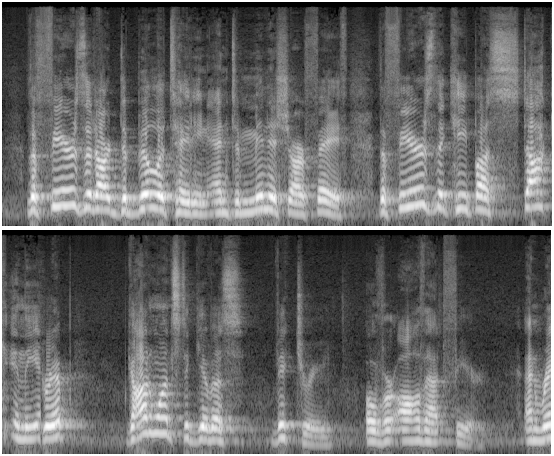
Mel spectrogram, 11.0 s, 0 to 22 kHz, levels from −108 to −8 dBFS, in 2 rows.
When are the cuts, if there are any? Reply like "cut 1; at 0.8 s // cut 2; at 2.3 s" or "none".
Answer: cut 1; at 5.9 s

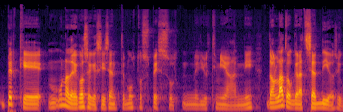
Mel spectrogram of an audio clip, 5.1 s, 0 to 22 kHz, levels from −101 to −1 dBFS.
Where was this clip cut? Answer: cut 1; at 2.7 s // cut 2; at 3.9 s

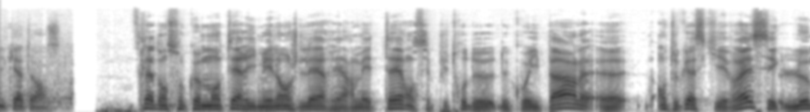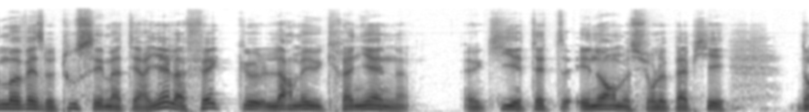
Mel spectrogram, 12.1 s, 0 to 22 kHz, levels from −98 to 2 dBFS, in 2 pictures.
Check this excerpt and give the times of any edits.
cut 1; at 1.0 s // cut 2; at 2.2 s // cut 3; at 3.7 s // cut 4; at 5.8 s // cut 5; at 6.4 s

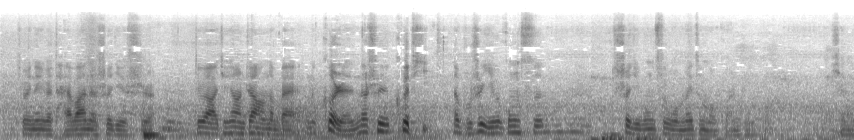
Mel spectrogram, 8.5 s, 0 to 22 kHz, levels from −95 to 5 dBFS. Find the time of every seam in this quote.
none

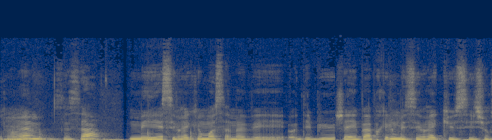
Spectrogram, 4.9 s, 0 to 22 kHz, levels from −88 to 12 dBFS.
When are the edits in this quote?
cut 1; at 1.6 s // cut 2; at 3.3 s // cut 3; at 3.9 s

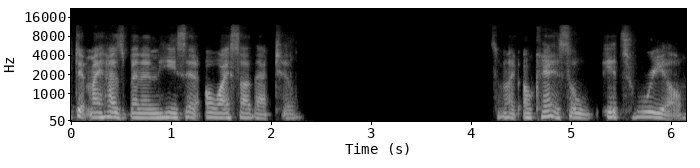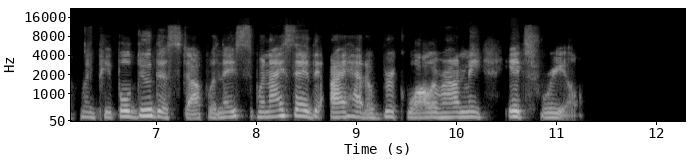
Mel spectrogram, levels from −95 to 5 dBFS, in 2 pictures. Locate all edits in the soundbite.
none

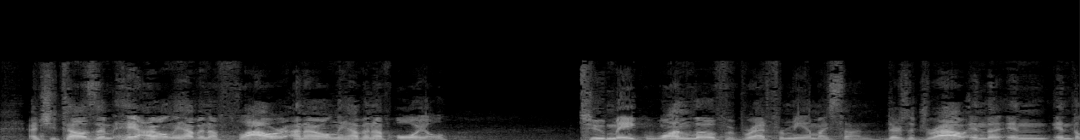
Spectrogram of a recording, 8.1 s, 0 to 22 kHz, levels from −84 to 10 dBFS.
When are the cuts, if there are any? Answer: none

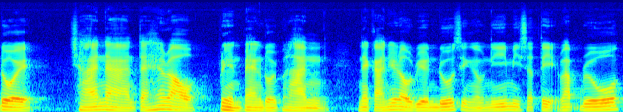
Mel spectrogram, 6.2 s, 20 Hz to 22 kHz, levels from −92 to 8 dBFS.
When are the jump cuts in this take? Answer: none

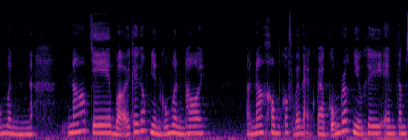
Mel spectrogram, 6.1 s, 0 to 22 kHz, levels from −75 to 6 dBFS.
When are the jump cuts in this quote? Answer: cut 1; at 1.3 s // cut 2; at 3.7 s // cut 3; at 4.4 s // cut 4; at 4.7 s

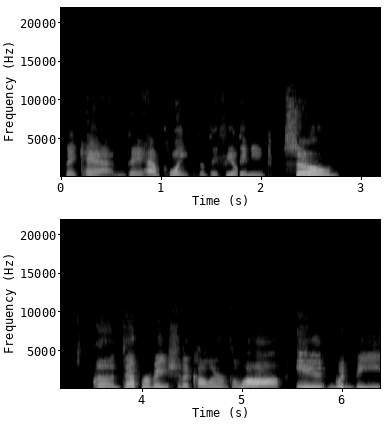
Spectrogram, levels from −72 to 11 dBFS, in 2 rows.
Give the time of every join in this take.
cut 1; at 1.0 s // cut 2; at 1.8 s // cut 3; at 2.1 s // cut 4; at 4.4 s // cut 5; at 5.4 s

